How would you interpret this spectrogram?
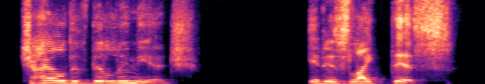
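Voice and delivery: ordinary talk, nothing marked

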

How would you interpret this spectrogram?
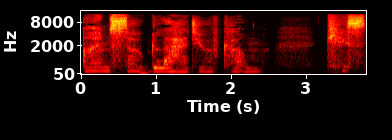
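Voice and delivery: strange, oddly voluptuous, sensual voice. Lucy, still asleep, speaks to Arthur in a strange, voluptuous voice. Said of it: "in a strange, voluptuous voice".

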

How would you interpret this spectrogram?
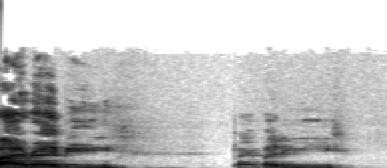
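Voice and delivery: very high, doting pet-talk voice.

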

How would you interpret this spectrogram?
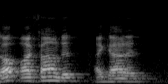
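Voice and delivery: plain

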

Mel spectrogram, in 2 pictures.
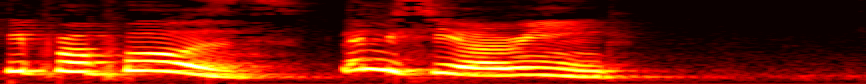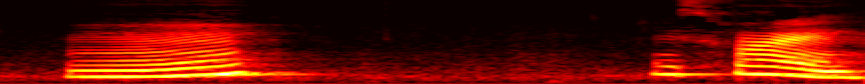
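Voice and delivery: put-on grudging, unenthusiastic, very slow and drawn-out. Imitating a friend reacting to a new car and house: imitating an unenthusiastic friend. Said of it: "the lack of enthusiasm in their voice".

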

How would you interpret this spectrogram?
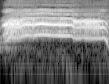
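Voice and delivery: put-on very high, loud, bloody baby scream.

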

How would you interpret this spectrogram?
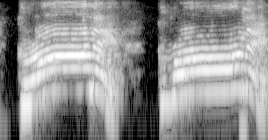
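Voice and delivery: put-on very high small child shout. Recalling shouting for grandmother across a supermarket at age three: retelling a small child's shout. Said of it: "I shouted across the supermarket".

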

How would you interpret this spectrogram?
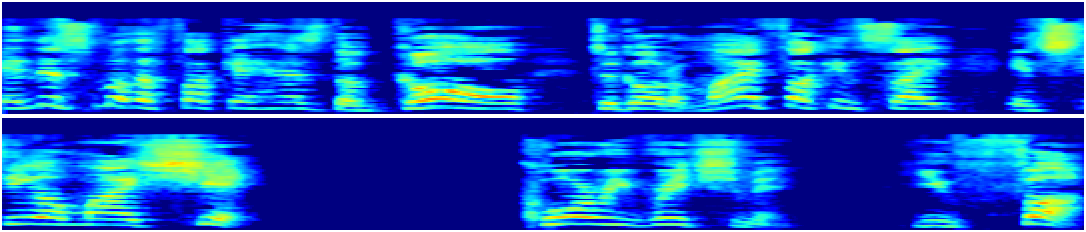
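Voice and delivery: very angry. After someone took a story only their site had posted, the speaker vents, very angry. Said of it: "I'm so fucking pissed right now".

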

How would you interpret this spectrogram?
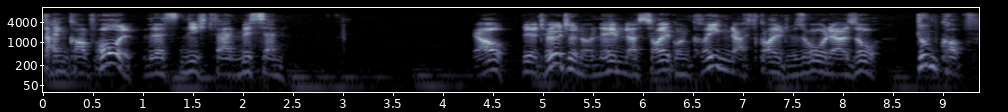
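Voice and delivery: very loud, slow, plodding, broken half-ogre brute voice. Half-ogre guards threatening travelers over gold, in a half-ogre guard voice. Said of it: "Mit Wach, Halbogern, ... Ich gemar, ich hungrig".

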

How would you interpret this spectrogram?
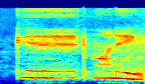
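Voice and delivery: hushed whisper. Greeting viewers early in the morning while others still sleep: whispering. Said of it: "I'm whispering because not everyone is awake".

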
